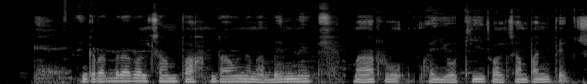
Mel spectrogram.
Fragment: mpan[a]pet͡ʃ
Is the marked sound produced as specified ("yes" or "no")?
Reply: no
